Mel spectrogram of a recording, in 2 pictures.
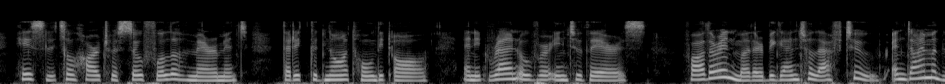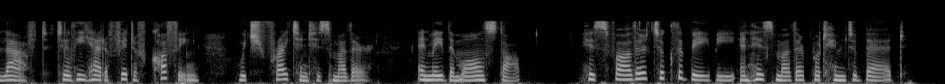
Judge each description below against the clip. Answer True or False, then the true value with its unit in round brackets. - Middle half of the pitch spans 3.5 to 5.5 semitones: False (2.7 semitones)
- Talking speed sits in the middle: True (185 wpm)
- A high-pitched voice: True (205 Hz)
